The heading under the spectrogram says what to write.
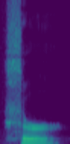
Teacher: The first sound is a TH with no voice. It's just air. Put your tongue on the back of your top teeth and just make a little air.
